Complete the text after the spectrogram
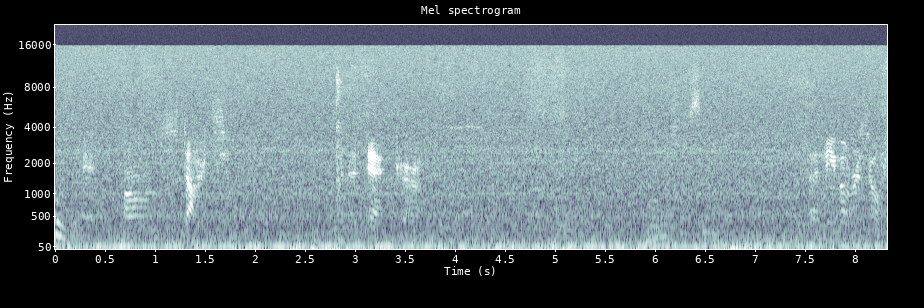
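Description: A woman speaks softly into a phone.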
